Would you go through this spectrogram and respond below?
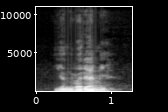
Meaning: instrumental plural of янва́рь (janvárʹ)
- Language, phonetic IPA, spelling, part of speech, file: Russian, [(j)ɪnvɐˈrʲæmʲɪ], январями, noun, LL-Q7737 (rus)-январями.wav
